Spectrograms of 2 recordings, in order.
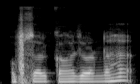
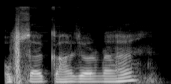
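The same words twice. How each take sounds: First: Fast, rising question to the class; rapid teacher's check question; quick quiz question. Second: Said in the usual way. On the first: Shown as a demonstration.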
